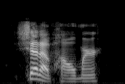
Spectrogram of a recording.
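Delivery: animated cartoon boy voice. Trading Simpsons lines, answering Homer in a Bart Simpson voice. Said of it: "That's my Bart impression".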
